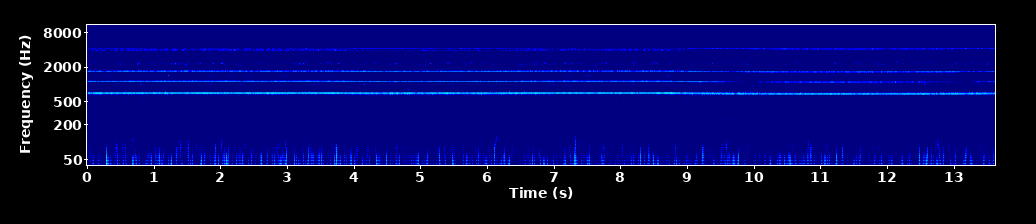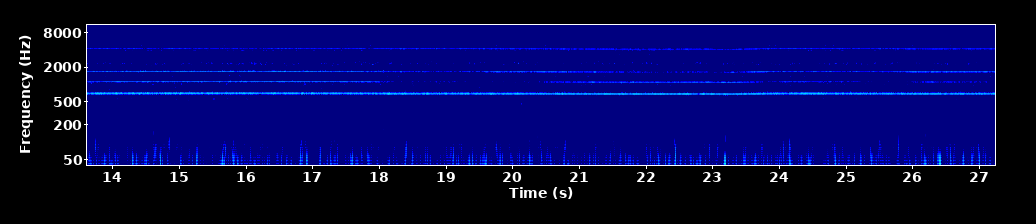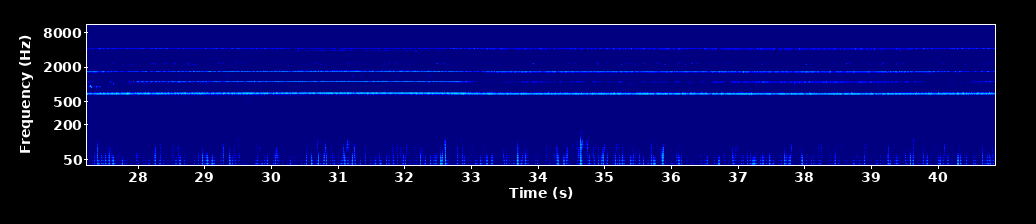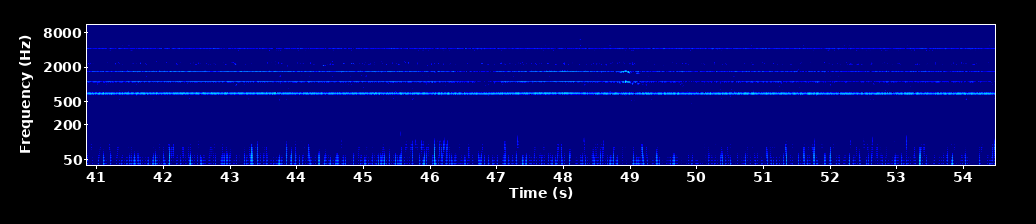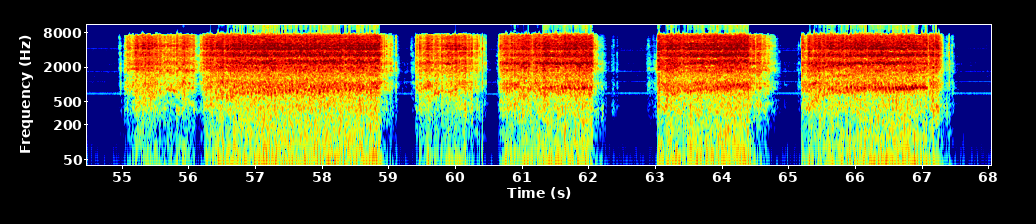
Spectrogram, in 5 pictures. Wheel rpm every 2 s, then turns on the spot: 0, 0, 0, 0, 0, 0, 0, 0, 0, 0, 0, 0, 0, 0, 0, 0, 0, 0, 0, 0, 0, 0, 0, 0, 0, 0, 0, 60, 170, 130, 120, 110, 120, 130.
none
